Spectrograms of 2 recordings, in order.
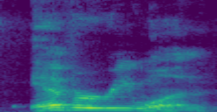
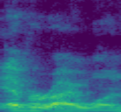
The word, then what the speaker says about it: everyone: Everyone, the Y here makes the E sound. It's not ever I won, it's everyone.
